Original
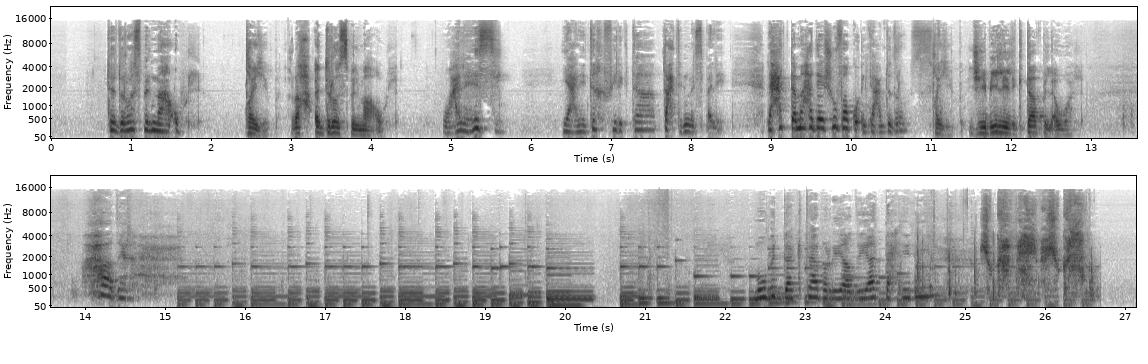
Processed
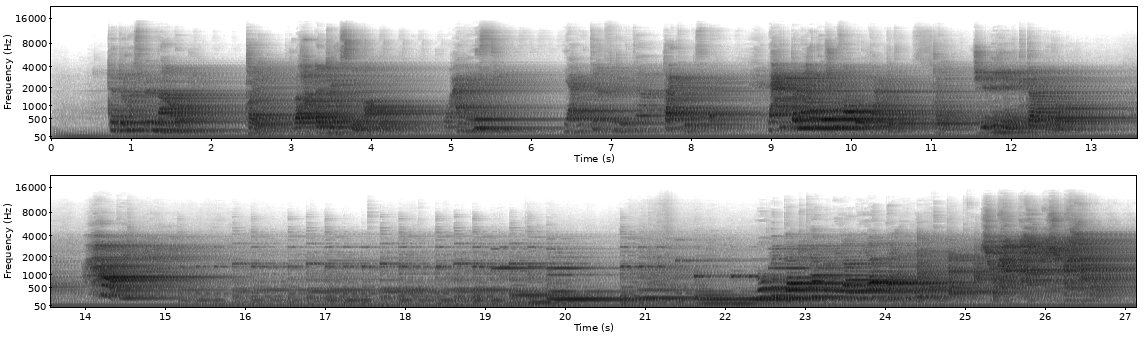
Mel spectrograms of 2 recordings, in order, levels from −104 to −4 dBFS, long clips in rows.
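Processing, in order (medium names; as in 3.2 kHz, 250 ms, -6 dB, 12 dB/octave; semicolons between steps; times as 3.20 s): spectral sustain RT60 0.66 s; low-pass 4 kHz 12 dB/octave; peaking EQ 800 Hz +10 dB 2.2 oct; hum 50 Hz, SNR 21 dB; on a send: feedback delay 241 ms, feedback 60%, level -20 dB; on the sum: spring tank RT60 2.9 s, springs 41 ms, chirp 20 ms, DRR -4 dB; trim -3 dB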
